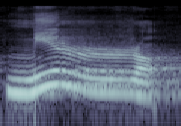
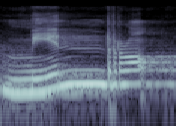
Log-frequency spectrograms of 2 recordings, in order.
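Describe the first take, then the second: First: The n merges into a doubled r sound. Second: A clear n sound comes before the r. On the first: The speaker calls it right. "mirro gitu" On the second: The speaker calls it wrong. "Bacanya jangan minro"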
